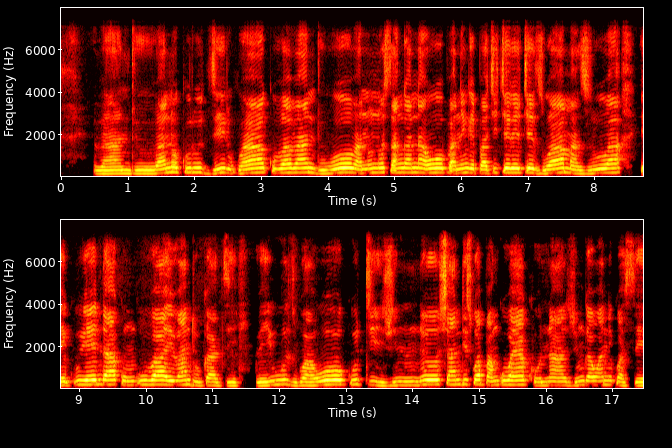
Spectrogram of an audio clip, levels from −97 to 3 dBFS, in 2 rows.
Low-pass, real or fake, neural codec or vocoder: 7.2 kHz; real; none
